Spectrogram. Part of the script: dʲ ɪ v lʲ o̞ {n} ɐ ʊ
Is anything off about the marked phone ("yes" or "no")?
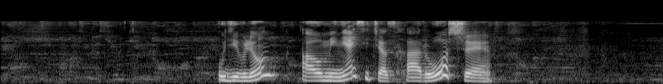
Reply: no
